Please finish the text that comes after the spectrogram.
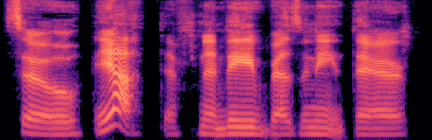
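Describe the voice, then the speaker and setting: A woman's voice: sits low, steady tone, fairly quick, a bit bright, clean tone, no echo, clean studio sound. A woman hosting a podcast, affirming her guest and asking open, thoughtful questions. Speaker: podcast host. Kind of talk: interview host chat.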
